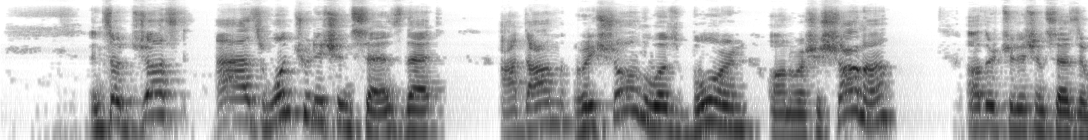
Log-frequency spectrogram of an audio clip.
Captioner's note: Hebrew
